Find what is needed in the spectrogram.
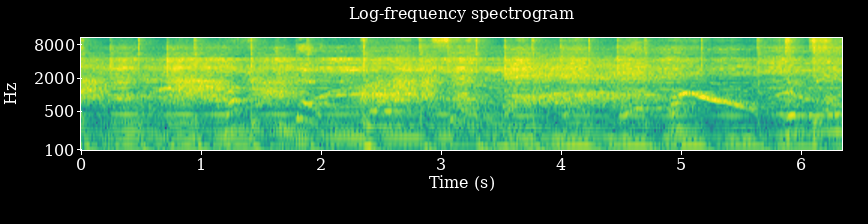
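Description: Loud live pop music with a heavy, steady bass beat over a club sound system, with a crowd cheering and whooping along.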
